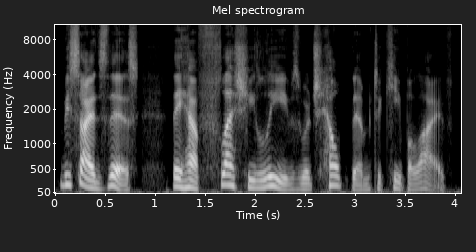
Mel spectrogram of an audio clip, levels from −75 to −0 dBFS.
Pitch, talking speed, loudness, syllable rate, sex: 130 Hz, 175 wpm, -20 LUFS, 5.0 syllables/s, male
